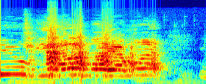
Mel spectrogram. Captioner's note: laughs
